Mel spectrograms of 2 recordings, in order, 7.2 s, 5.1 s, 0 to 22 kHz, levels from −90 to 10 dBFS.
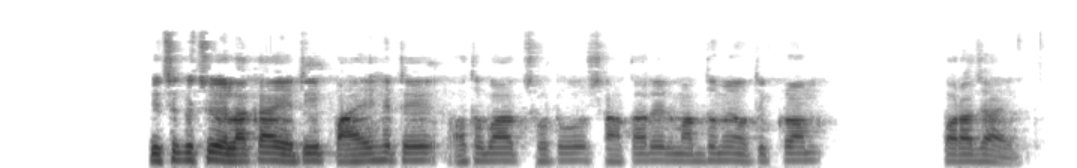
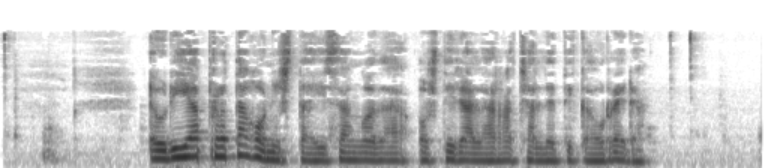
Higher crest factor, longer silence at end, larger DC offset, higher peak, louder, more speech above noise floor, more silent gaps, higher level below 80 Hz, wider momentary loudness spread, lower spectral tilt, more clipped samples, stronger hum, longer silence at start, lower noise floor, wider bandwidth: about the same, 20 dB vs 18 dB; about the same, 0.4 s vs 0.45 s; neither; about the same, 0 dBFS vs -2 dBFS; about the same, -18 LUFS vs -19 LUFS; first, over 72 dB vs 28 dB; first, 5.63-6.29 s vs none; second, -64 dBFS vs -54 dBFS; about the same, 14 LU vs 16 LU; about the same, -5.5 dB/octave vs -4.5 dB/octave; neither; neither; first, 1 s vs 0.3 s; first, under -90 dBFS vs -46 dBFS; about the same, 11 kHz vs 11.5 kHz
